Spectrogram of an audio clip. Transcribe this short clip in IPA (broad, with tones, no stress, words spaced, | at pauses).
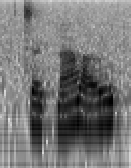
t͡sə˞˨˩i̯ɡ͡bã˨˦lˠɤ˨˦u̯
